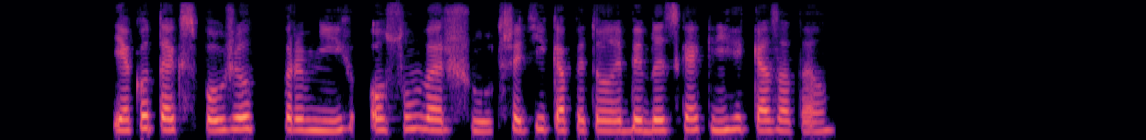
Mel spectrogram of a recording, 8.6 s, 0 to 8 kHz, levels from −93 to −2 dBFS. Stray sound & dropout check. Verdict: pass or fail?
pass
